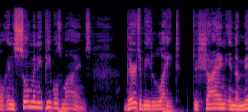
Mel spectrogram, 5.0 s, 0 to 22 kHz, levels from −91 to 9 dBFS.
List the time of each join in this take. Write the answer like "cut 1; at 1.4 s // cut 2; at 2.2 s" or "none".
cut 1; at 2.7 s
